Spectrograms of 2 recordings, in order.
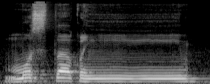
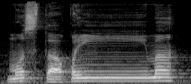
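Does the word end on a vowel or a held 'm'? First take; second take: held m; vowel. First: The long 'ee' is stretched; it ends on 'm'. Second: It ends with a short 'a' vowel. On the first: "आगे वक्फ़, ... तीन अलिफ़ की मिकदार खींचा" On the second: "मीम ज़बर मा, मुस्तक़ीमा"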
